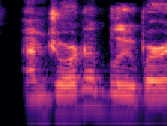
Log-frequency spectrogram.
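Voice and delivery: ordinary talk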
